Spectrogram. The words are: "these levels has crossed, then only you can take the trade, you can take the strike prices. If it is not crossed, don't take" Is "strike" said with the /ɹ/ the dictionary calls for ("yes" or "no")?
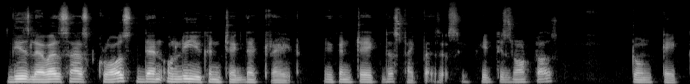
no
